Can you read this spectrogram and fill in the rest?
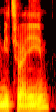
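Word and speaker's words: Mizraim: conta dos gregos, mas que a pronúncia era Mitraim e ele era um e ele foi um dos filhos do Noé.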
